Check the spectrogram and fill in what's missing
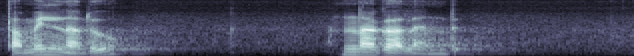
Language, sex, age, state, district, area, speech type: Assamese, male, 18-30, Assam, Sonitpur, rural, spontaneous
